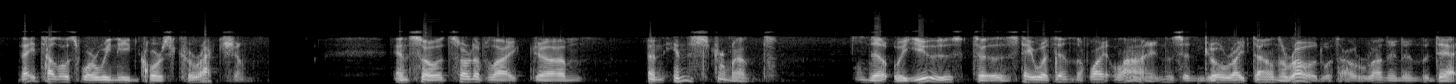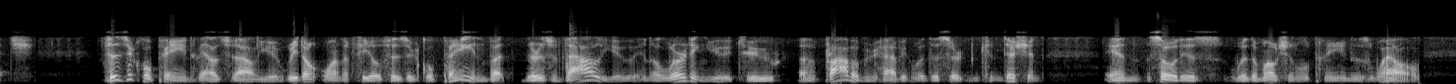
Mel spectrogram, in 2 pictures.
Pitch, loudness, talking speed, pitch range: 100 Hz, -20 LUFS, 150 wpm, 95-110 Hz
